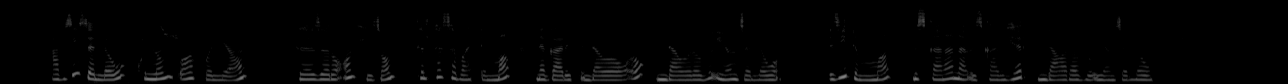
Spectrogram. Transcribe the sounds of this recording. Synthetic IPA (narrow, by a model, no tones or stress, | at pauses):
ʔaβzizɐlːɐwukʰulːo̞mt̪ʼɨwafɐlːiʔo̞m | ɡɐzɐɾʔo̞mħizo̞mkʰɨlt̪ʰɐsɐβat̪̚d̪ɨmːanɐɡaɾit̪ɨnd̪awɐχʼʕuɨnd̪awɾɐβuʔɨjːo̞mzɐlːɐwu | ʔɨzid̪ɨmːamɨsɡananaβɨzɡʰaβɨɦeɾɨnd̪aχʼɾɐβuʔɨjːo̞mzɐlːɐwu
